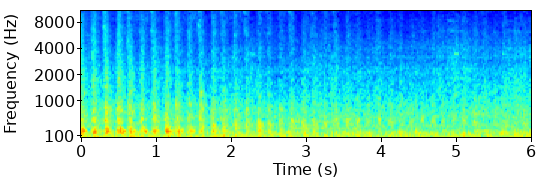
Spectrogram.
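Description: Sound effect of a steam train pulling out: a steady low rumble with a fast, even rhythm of chuffs, getting slightly quieter as it goes.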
